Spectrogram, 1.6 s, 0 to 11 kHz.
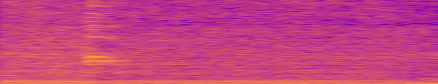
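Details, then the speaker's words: Honda XR150 just started after an overhaul for engine noise: bearing replaced and aligned, piston kit replaced after heavy scoring from the connecting rod. Even, steady low putter with no knock or rattle; runs clean. "Okay. Yan, umandar na. Tapos na ito, ginawa na ito."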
